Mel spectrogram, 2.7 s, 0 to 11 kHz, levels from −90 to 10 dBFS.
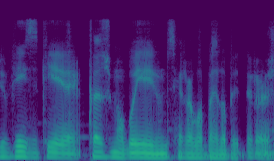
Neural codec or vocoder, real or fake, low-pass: codec, 16 kHz, 1 kbps, X-Codec, HuBERT features, trained on general audio; fake; 7.2 kHz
